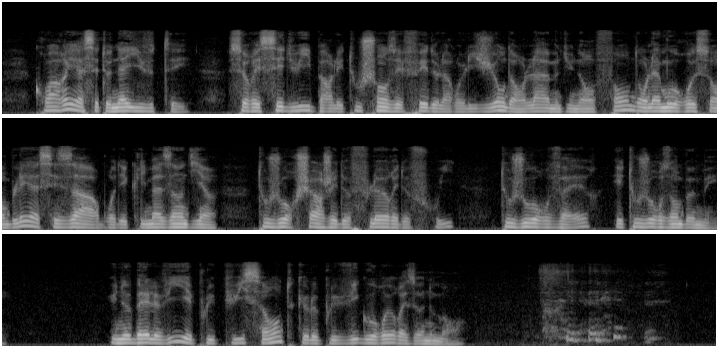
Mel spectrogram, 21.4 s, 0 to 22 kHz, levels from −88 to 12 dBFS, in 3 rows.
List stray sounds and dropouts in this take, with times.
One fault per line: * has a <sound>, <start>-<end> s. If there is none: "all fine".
* has a laugh, 19.5-21.0 s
